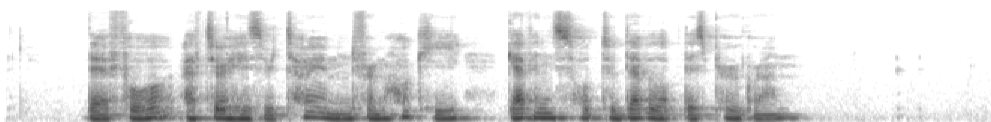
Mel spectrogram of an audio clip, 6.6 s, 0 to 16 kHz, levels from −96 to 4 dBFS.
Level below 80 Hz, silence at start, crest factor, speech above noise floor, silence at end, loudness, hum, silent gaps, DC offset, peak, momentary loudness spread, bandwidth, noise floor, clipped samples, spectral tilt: -64 dBFS; 0.6 s; 18 dB; 48 dB; 1.3 s; -32 LUFS; none; none; under 0.1%; -14 dBFS; 7 LU; 11 kHz; -78 dBFS; under 0.1%; -6.5 dB/octave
